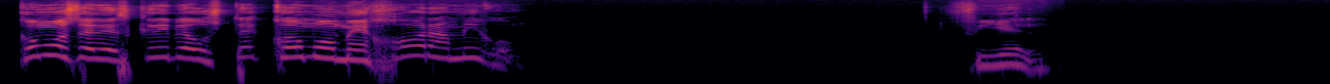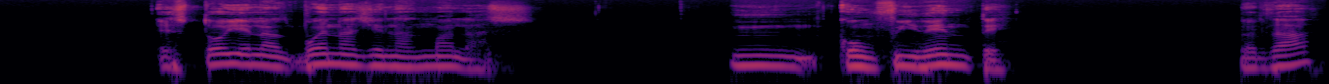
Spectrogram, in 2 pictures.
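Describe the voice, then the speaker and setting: A male pastor preaches with emphasis and keeps turning to his listeners with questions. His voice sits high for a man. The recording is dry and close, with no room echo. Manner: emphatic, asks the congregation questions. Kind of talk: sermon.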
